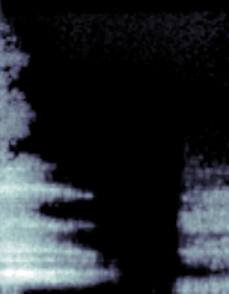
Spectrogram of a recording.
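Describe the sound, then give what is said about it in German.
A forceful exhale through the mouth: one long, breathy rush of air, strongest at the start and fading away over about a second and a half, followed by silence. “ganz bewusst atme einmal durch den Mund ganz kräftig”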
